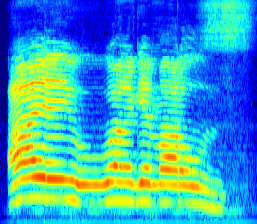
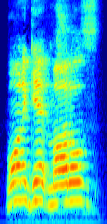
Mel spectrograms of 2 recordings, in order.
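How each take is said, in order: First: I drawn out slow and stressed. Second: Said in the usual way. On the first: Shown as a demonstration. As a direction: lean on I, stretch the whole line slowly. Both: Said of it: "as in Warhammer models".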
